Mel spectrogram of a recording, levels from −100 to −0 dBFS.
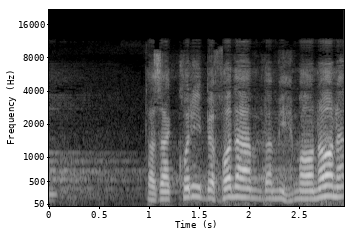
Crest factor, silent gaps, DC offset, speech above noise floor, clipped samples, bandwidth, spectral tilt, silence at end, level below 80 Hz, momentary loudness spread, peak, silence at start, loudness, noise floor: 20 dB; none; under 0.1%; 29 dB; under 0.1%; 12 kHz; -5.5 dB/octave; 0 s; -64 dBFS; 12 LU; -8 dBFS; 0 s; -28 LUFS; -55 dBFS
